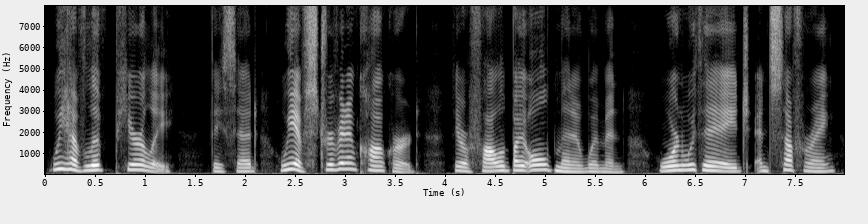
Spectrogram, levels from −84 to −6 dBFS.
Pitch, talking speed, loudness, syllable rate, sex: 200 Hz, 180 wpm, -19 LUFS, 5.6 syllables/s, female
